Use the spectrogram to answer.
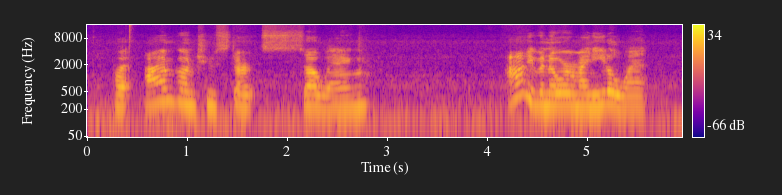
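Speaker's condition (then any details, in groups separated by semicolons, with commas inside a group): No condition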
